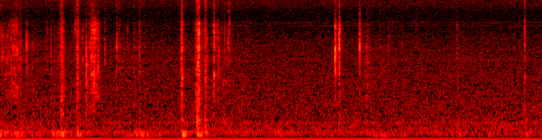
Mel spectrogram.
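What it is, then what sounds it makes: Tar soap bar being cut. A small knife cuts and shaves pieces off the end of an oval, solid dark brown tar soap bar held in the hand. Quiet, crisp scraping cuts and brief bright clicks come at irregular intervals over a low, steady background murmur.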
